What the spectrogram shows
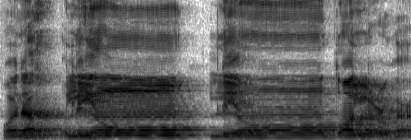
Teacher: അതേപോലെ നഖ്ലീൻ എന്ന ഖാഇനും തഫ്ഖീമാണ്, ഇസ്തിഅലാന്റെ ഹർഫാണ്. വനഖ്ലീൻ എന്നതിലെ തൻവീൻ ശേഷം ത്വാ വന്നതുകൊണ്ട് ഇഖ്ഫാ ഹഖീഖി നൽകി മറച്ച് മണിക്കുക. മണിക്കലിൽ തഫ്ഖീമാണ്, കാരണം ശേഷമുള്ള ത്വാ ഇസ്തിഅലാന്റെ അക്ഷരമാണ് എന്നതുകൊണ്ട് വനഖ്ലിൻ ത്വൽഉഹ എന്ന് ഉച്ചരിക്കുക.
